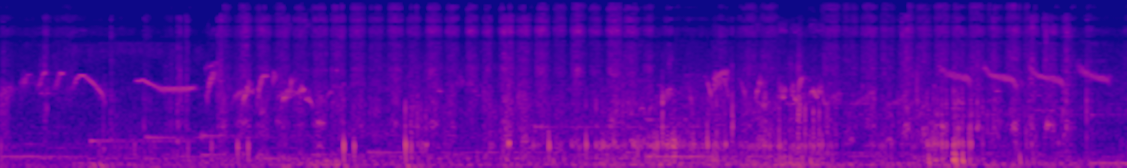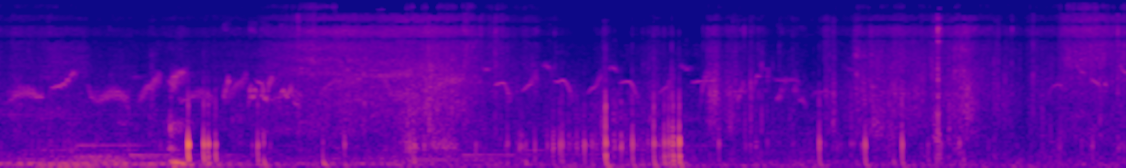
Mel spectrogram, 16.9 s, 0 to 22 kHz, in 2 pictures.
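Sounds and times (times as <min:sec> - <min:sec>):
small birds chirping: 0:00.0 - 0:16.9
rubbing and knocking: 0:01.6 - 0:08.3.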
